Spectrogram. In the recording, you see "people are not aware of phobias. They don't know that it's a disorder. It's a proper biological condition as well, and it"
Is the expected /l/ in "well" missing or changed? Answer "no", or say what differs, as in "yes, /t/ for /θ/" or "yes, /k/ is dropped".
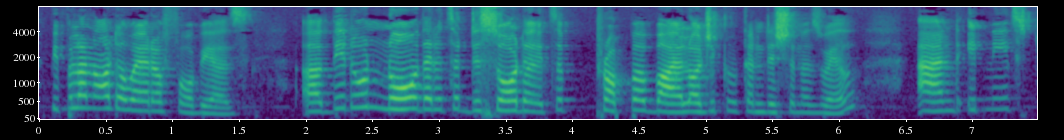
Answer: no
